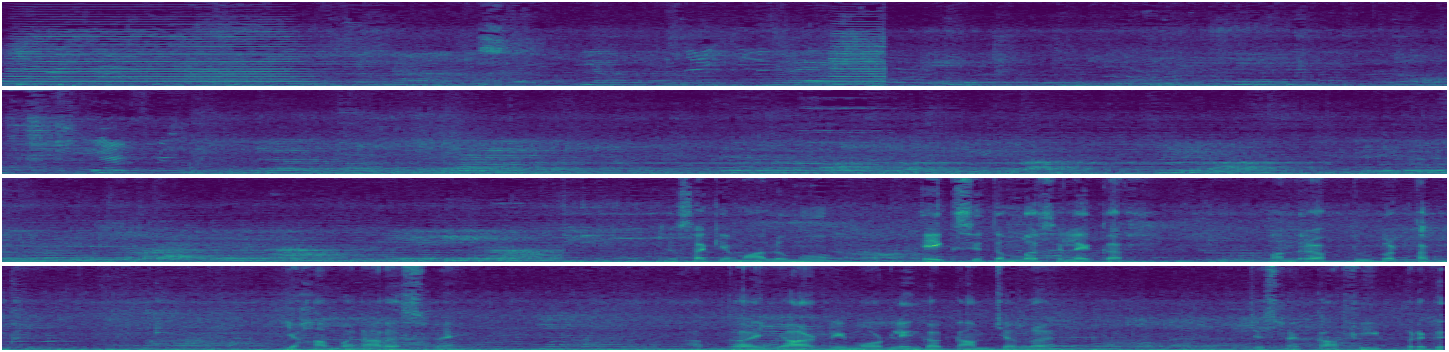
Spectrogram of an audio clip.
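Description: A train rumbles steadily along the tracks.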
